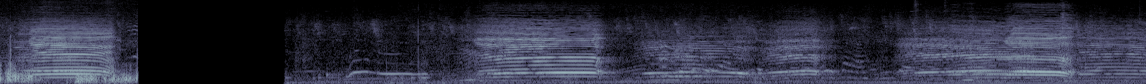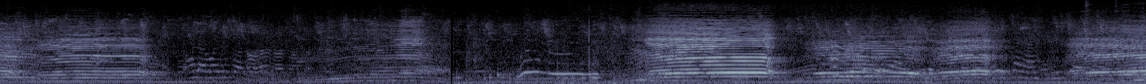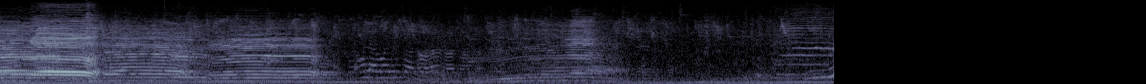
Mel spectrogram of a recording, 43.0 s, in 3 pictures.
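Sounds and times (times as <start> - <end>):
cows mooing: 0.0 - 1.6, 5.7 - 10.5, 11.2 - 16.4, 18.4 - 20.0, 21.4 - 27.0, 27.7 - 32.8, 34.8 - 36.5.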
